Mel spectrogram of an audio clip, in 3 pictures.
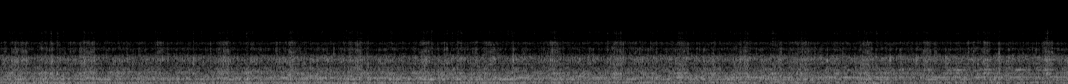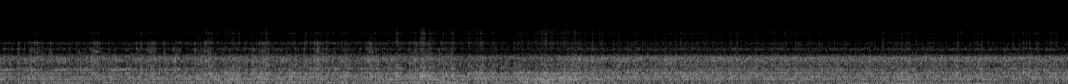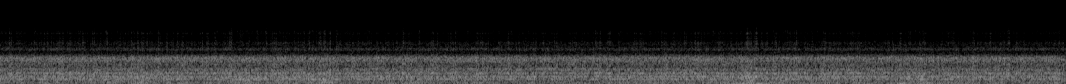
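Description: Steady rushing wind and tyre noise on the camera's microphone as a mountain bike rolls along an asphalt road.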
